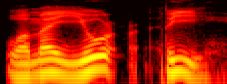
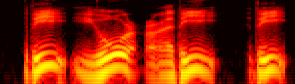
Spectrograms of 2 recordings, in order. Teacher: di sini ro-nya berharakat kasroh, jangan tebal. Terlalu tebal tadi.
